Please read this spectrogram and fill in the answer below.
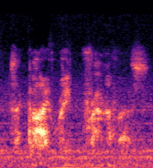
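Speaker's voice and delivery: soft unvoiced whisper. Real, not acted. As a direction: whisper so the enemy can't hear. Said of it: "when I'm talking like that".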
